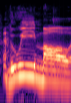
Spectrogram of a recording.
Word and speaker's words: Louis Malle: So Louis Malle is the correct pronunciation.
